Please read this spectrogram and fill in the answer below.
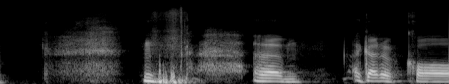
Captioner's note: sighs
